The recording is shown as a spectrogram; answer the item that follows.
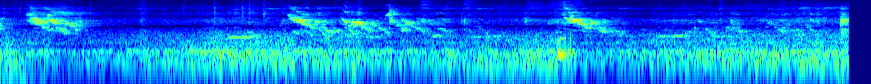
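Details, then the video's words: Bathing budgies let out a few scattered, sharp high chirps and brief twittering notes against steady background hiss, with faint wing flutters between calls. "Birds are chirping noise & enjoy their bath"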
